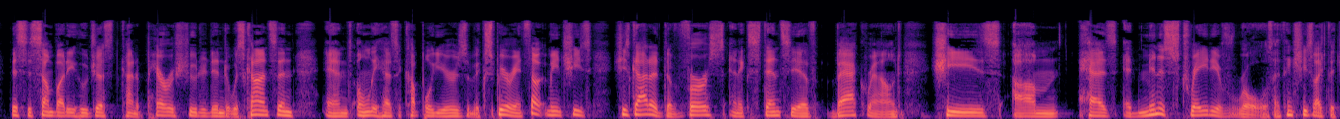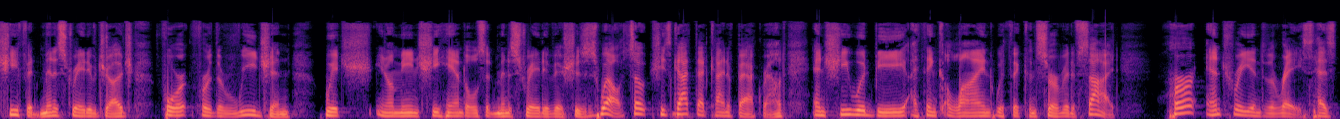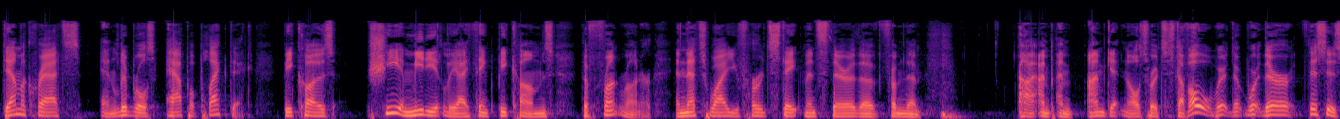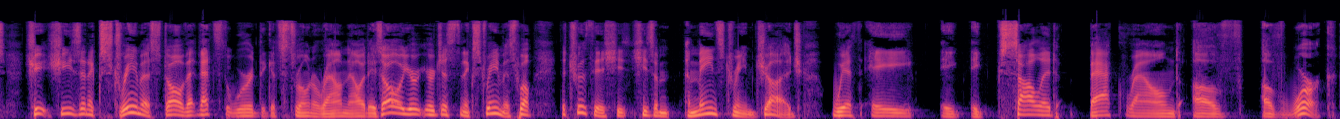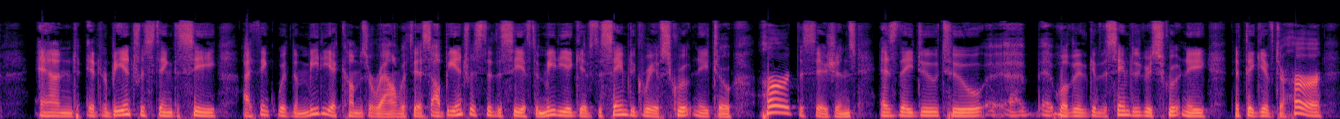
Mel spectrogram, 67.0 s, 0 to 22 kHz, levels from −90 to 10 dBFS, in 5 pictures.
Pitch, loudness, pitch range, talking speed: 115 Hz, -20 LUFS, 100-135 Hz, 185 wpm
